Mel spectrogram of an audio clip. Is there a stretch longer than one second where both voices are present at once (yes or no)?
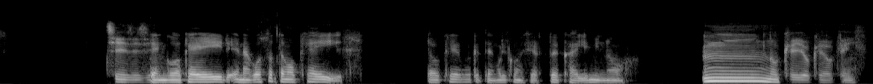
no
